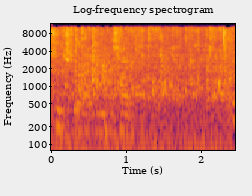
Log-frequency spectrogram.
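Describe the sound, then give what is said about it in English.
Running water from an indoor waterfall makes a steady, full hiss and rush that stays even and unbroken throughout. “During the class, shall we turn this off, this waterfall?”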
